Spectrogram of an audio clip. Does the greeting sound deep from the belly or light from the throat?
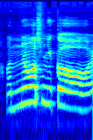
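belly. The voice is deep, coming from the belly. "목소리가 아니고 저 밑에 단전에서부터 이렇게 올라오는"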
